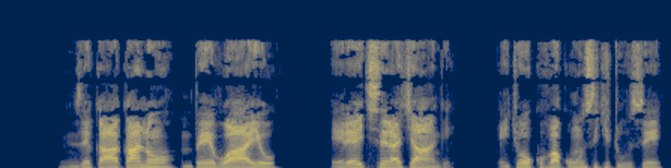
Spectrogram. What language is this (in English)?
Ganda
